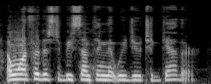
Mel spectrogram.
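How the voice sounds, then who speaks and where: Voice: mid-range voice, fairly quick, dry recording, lightly acted. A reader voicing an earnest, exasperated father from a memoir. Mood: earnest, pleading.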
